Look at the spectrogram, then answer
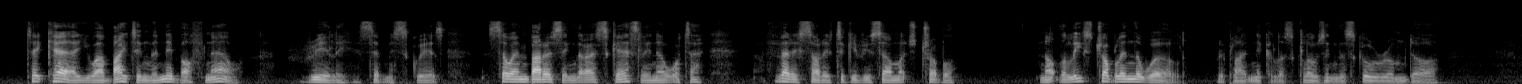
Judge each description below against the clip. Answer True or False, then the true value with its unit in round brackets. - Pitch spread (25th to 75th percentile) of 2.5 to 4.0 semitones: False (4.7 semitones)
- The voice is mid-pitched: False (100 Hz)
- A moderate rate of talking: True (165 wpm)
